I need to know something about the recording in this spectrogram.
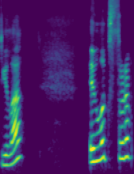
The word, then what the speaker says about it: stele: is the mernepta stila i for sure had to ask how to pronounce that last word i was saying stele but it's stila it looks sort of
